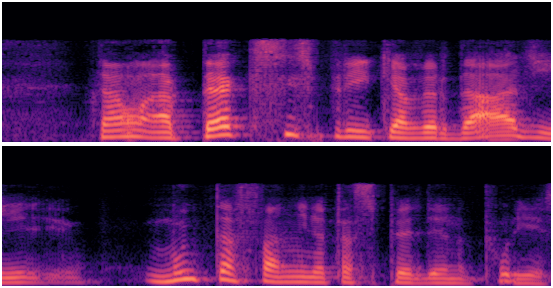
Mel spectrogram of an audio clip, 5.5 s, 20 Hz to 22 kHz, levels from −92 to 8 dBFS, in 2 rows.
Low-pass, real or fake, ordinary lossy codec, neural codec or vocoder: 7.2 kHz; fake; none; codec, 16 kHz, 1.1 kbps, Voila-Tokenizer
